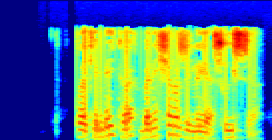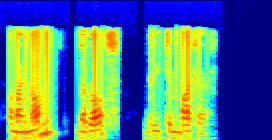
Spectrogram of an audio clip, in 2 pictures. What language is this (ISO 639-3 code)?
cat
